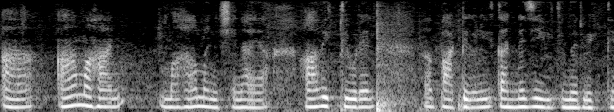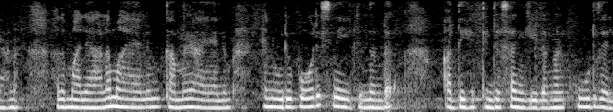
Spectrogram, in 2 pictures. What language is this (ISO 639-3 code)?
mal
